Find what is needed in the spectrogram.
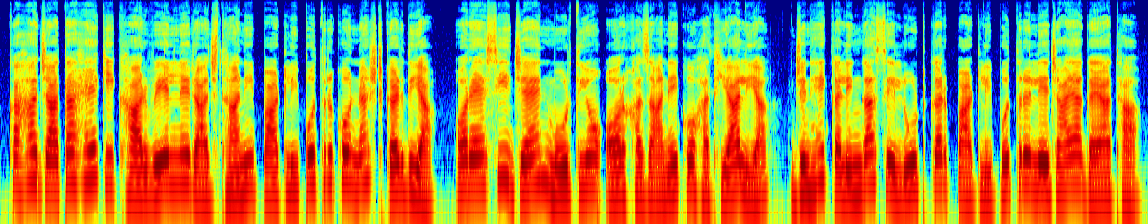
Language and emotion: Hindi, neutral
